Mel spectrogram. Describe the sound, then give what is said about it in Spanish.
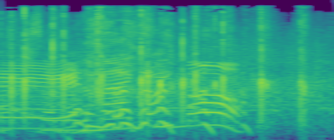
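A studio audience claps steadily, a dense patter of hand claps running for about two seconds, while a raised voice calls out over the applause. “También les agradezco y un aplauso porque se agradece cuando de verdad vienen todos los invitados”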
